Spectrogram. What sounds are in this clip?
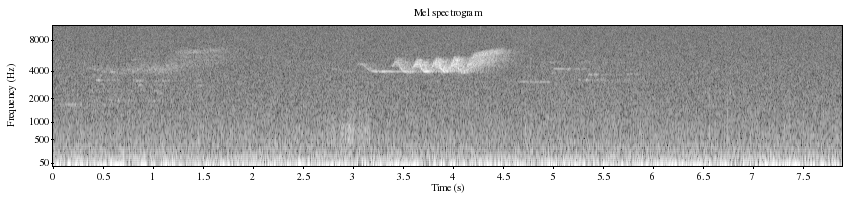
Black-throated Blue Warbler, Hermit Thrush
